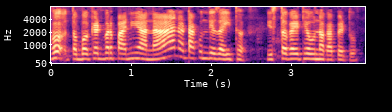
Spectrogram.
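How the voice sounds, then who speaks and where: A woman voicing a bickering, teasing old village grandmother in a cartoon comedy, with a Varhadi Marathi accent and quick nagging comebacks. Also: sits high, fairly even intonation, a bit bright, muffled recording. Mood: teasing, grumbling.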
